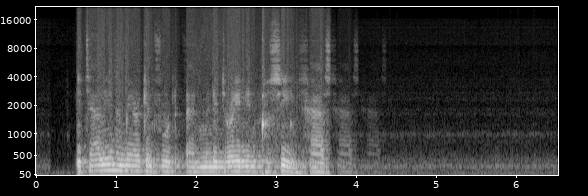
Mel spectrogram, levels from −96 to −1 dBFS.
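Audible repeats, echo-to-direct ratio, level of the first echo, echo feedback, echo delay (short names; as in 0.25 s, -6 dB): 2, -17.5 dB, -18.0 dB, 28%, 0.351 s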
